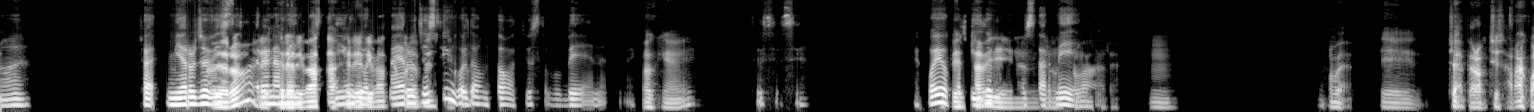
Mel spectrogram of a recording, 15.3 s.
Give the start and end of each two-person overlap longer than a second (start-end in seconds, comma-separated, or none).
2.0-4.7, 9.3-11.0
